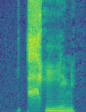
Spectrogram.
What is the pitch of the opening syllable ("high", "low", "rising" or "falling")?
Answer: falling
